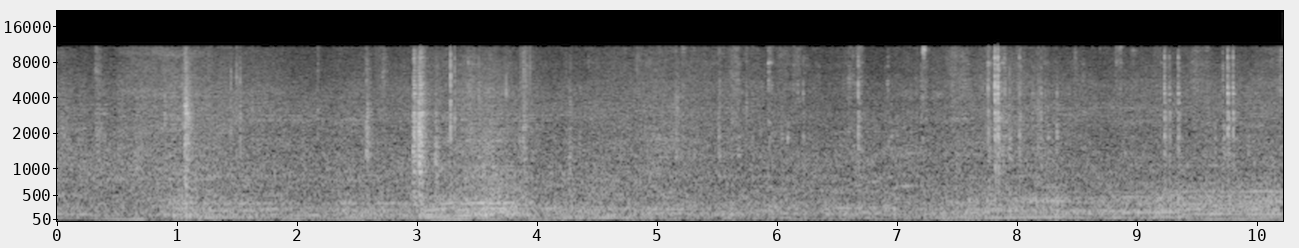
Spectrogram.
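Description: Handling a tripod while a laser level is screwed onto its head: a few sharp plastic-and-metal clicks and knocks, the loudest about three seconds in, with smaller ticks between. A steady low hum runs underneath.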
